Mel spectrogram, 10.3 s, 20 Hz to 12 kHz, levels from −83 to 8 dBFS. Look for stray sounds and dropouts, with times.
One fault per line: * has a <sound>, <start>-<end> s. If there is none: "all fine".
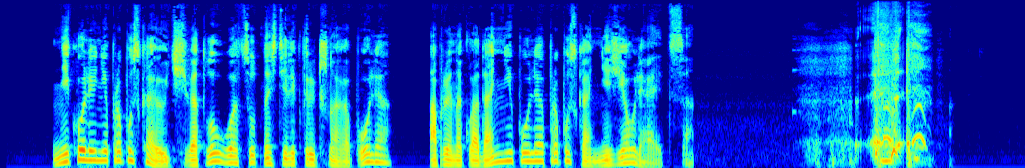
* has a cough, 7.9-9.5 s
